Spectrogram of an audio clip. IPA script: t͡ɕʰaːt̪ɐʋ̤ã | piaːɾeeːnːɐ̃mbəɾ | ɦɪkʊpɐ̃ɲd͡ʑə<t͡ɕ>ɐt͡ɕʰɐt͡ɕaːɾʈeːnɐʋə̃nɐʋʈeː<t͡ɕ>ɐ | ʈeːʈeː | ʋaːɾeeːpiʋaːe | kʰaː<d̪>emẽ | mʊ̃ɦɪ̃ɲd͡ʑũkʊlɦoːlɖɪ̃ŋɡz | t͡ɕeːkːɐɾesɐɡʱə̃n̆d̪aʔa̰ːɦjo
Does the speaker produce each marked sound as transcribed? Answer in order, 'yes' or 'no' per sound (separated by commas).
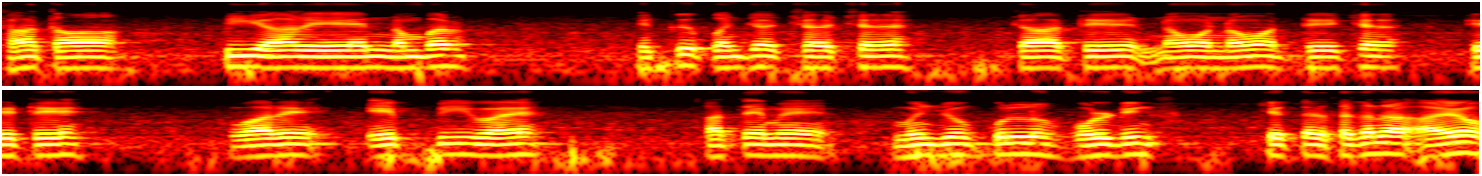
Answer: no, no, no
